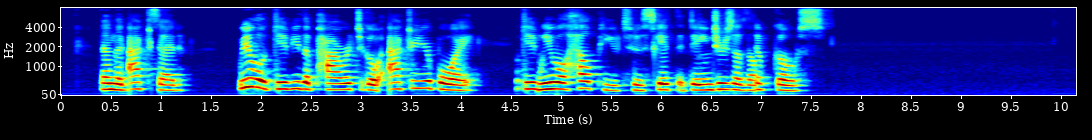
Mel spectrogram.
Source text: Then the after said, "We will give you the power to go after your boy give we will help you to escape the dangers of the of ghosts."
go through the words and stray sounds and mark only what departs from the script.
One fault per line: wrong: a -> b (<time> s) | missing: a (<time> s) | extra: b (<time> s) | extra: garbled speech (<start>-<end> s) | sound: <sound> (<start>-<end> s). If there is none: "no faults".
no faults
